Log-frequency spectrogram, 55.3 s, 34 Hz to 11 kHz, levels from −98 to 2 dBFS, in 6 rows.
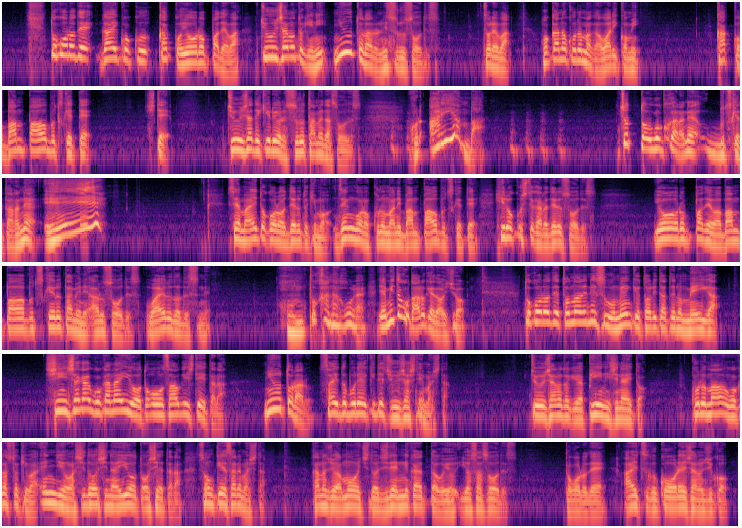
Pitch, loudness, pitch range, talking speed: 145 Hz, -19 LUFS, 125-180 Hz, 350 characters per minute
